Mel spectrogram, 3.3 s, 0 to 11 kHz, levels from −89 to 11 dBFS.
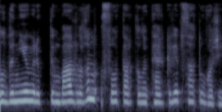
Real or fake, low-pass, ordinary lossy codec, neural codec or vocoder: fake; 9.9 kHz; AAC, 48 kbps; autoencoder, 22.05 kHz, a latent of 192 numbers a frame, VITS, trained on one speaker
